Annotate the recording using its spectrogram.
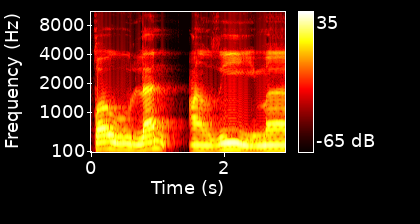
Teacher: tanwin bertemu dengan ain. Jadi harus dibaca jelas qawlan azima. Jadi jangan sampai kita membacanya dengan dengung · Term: idhar halqih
